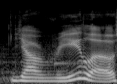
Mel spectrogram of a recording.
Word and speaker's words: Yarilo: Yarilo. So it pronounces it like uh like a Spanish J.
